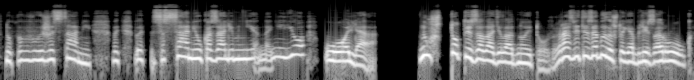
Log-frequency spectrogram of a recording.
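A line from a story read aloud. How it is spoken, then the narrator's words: Helpless groan. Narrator (Russian): застонал он от бессилия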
